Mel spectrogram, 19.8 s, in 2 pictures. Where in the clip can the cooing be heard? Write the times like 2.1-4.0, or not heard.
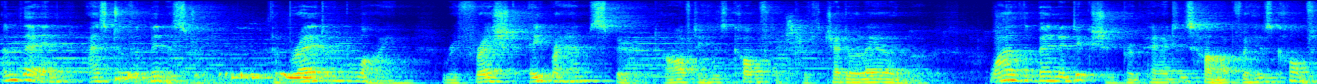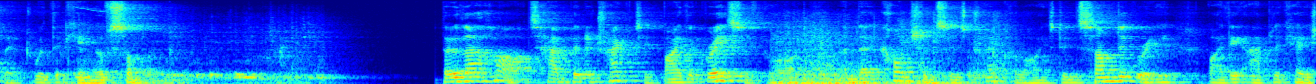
0.8-2.4, 5.8-7.6, 10.3-12.3, 15.7-17.4.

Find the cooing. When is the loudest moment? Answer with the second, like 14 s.
2 s.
